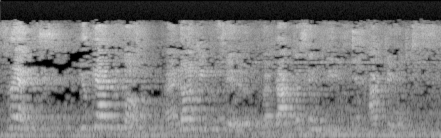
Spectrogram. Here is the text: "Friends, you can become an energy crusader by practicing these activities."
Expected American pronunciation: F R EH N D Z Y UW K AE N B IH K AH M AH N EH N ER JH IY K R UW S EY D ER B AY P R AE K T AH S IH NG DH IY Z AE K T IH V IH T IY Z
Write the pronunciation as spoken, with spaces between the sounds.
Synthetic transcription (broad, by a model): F R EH N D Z Y UW K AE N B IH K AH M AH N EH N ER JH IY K UW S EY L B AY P R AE K T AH S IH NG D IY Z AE K T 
